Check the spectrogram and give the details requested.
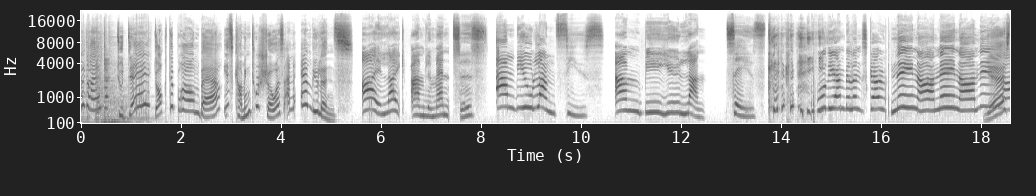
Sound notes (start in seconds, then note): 13.7 both giggling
